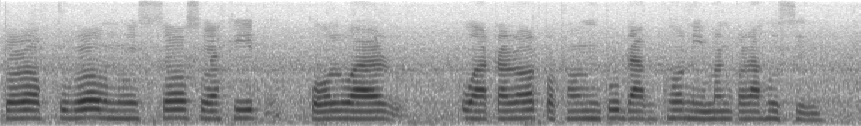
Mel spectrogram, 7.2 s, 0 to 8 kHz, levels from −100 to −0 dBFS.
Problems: none marked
